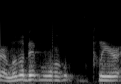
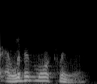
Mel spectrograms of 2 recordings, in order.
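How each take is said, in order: First: Said in the usual way. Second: Softer, fading. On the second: Shown as a demonstration. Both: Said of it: "getting a little bit more clear".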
